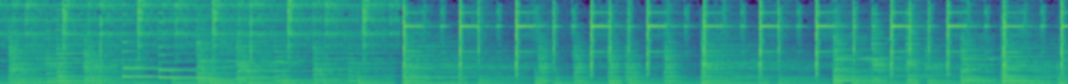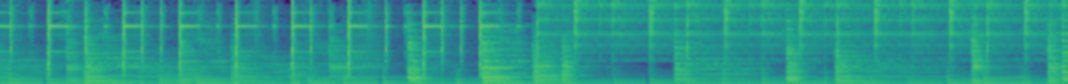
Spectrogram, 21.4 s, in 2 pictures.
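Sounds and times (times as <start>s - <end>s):
jazz piano play-along in C: 0.0s - 21.3s.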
